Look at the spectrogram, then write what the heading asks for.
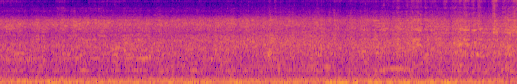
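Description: Approaching diesel freight locomotive, a steady low rumble.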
